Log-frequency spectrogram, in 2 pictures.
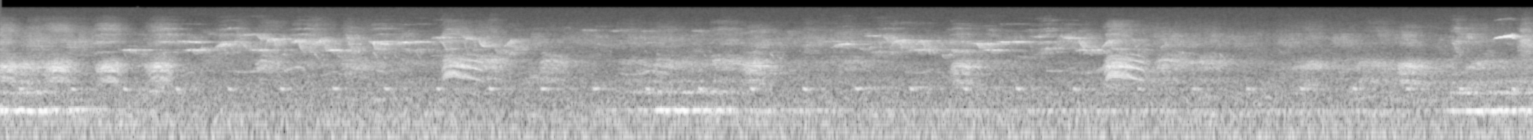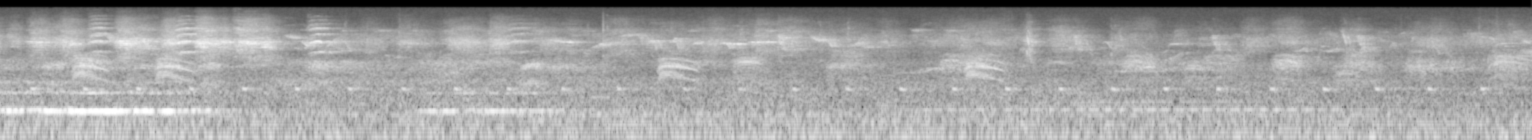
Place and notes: Chittaranjan Colony, Kolkata, West Bengal, India - Early morning sounds from the roof of my flat, Kolkata
The mic is placed on the roof of my flat. You hear lots of birds, mostly, crows, cuckoos, doves, sparrows etc., distant train horns, ac hum, and occasional traffic. Summers are normally busy from early mornings.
